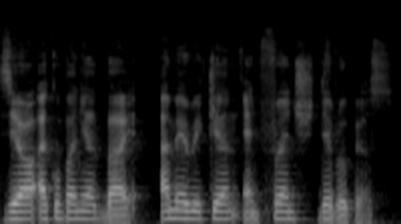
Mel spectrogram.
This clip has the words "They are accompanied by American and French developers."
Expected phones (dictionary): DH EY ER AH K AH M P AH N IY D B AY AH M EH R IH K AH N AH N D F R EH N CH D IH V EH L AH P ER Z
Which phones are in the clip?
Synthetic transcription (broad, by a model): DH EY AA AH K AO P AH N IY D B AY AH M EH R IH K AH N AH N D F R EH N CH D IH V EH L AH P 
